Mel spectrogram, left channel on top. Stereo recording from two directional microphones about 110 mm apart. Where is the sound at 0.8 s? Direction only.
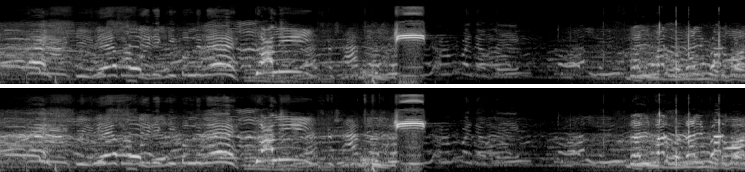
5° right (ahead or behind).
